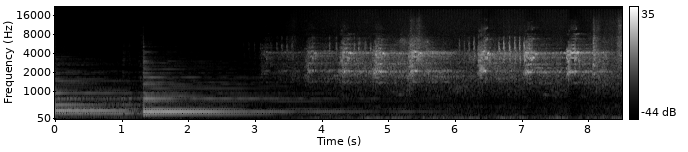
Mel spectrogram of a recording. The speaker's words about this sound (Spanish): Loro de corona lila, de nombre científico Amazonas finchi, pertenece al orden de los citaciformes y a la familia citacidae. Esta especie presenta el plumaje generalmente verde, ligeramente más claro en el vientre. Mide de 30 centímetros de largo.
